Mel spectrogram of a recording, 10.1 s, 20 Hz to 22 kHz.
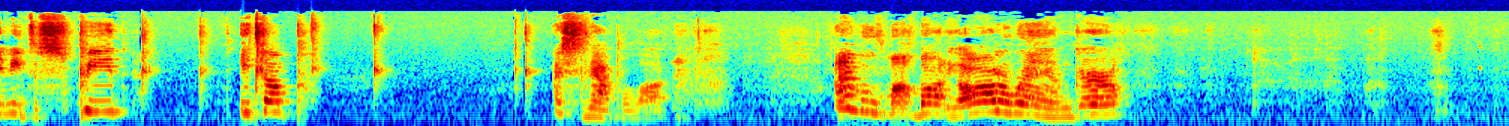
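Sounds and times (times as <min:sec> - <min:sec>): person breathing: 0:04.5 - 0:05.6, 0:08.3 - 0:09.8.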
